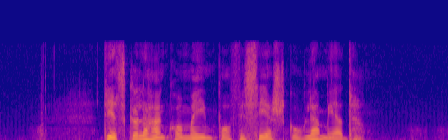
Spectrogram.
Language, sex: Swedish, female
